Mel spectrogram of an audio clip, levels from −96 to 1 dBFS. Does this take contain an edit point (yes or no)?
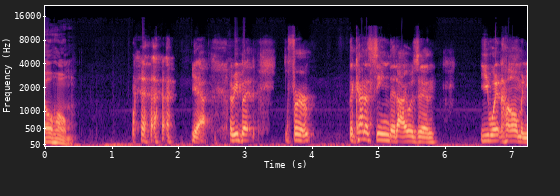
no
